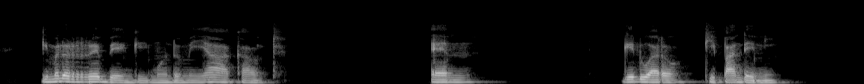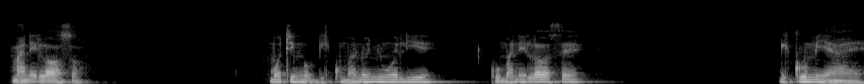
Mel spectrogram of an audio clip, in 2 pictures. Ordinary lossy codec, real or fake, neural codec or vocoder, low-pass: AAC, 32 kbps; real; none; 7.2 kHz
